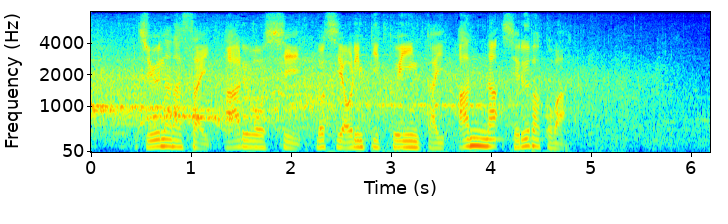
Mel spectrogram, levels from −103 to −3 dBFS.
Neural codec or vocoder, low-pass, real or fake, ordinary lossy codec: none; none; real; none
